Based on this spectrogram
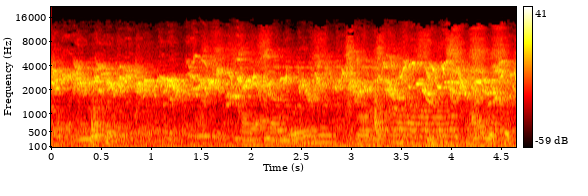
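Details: Greater green leafbird singing a dense, fast run of chattering and warbled notes with squeaky upslurs, continuous and high-pitched, with faint lower sounds in the background.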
